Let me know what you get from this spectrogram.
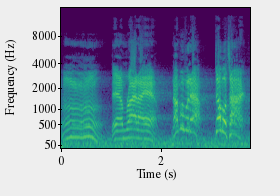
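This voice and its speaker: An actor playing a brash, profane Marine sergeant who barks rousing orders in a military game cutscene. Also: male voice, high voice, wildly swooping pitch, measured pace, vocal fry, over a noisy crowd, heavy background noise, full character voice. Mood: gruff, commanding. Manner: barking drill-sergeant delivery. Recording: loud music behind.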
